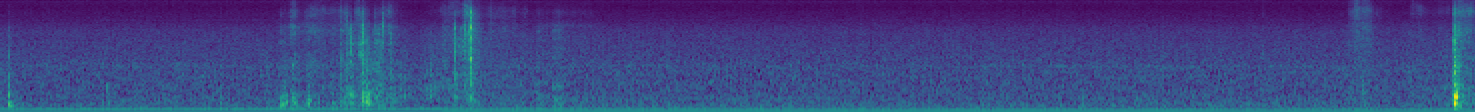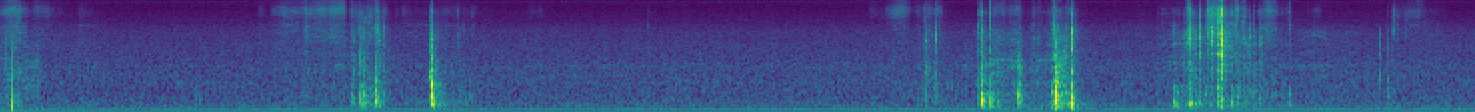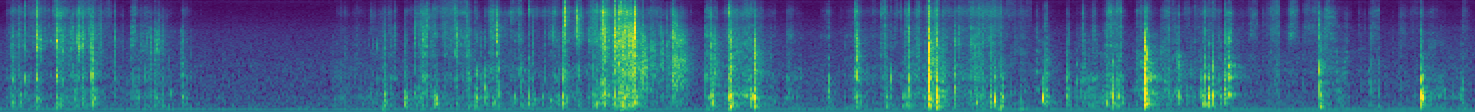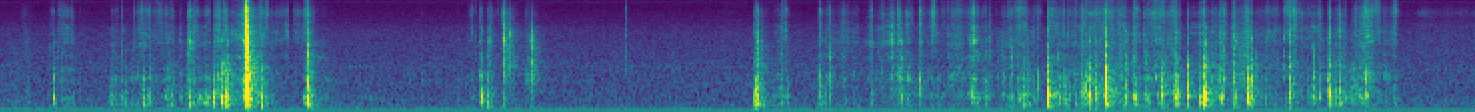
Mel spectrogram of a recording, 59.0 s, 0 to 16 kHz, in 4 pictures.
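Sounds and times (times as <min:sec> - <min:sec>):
paper leaflets rustling: 0:32.8 - 0:44.2, 0:51.8 - 0:58.2.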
